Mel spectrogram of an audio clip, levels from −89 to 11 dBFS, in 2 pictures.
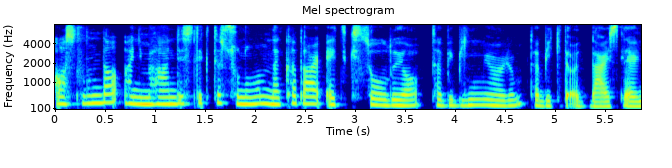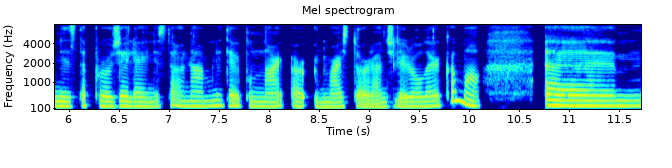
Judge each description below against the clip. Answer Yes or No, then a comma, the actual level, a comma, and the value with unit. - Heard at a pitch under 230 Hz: Yes, medium, 185 Hz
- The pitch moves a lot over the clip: Yes, wide, 6.0 semitones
